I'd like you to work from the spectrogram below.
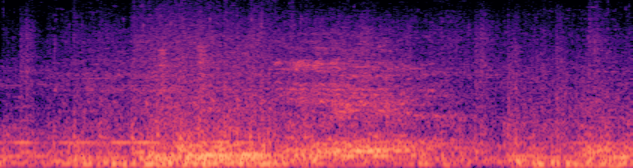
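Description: A horse neighs in the Elden Ring video game, a long, broad whinny heard over steady game ambience with no speech.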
